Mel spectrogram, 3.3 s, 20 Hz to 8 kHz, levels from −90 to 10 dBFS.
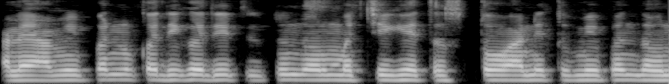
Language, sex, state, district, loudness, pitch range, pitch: Marathi, male, Maharashtra, Chandrapur, -15 LUFS, 175-180 Hz, 175 Hz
